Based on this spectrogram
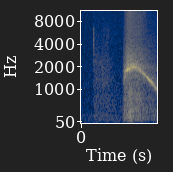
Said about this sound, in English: Whew. My lips are too messed up. I can't whistle. That's no joke.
